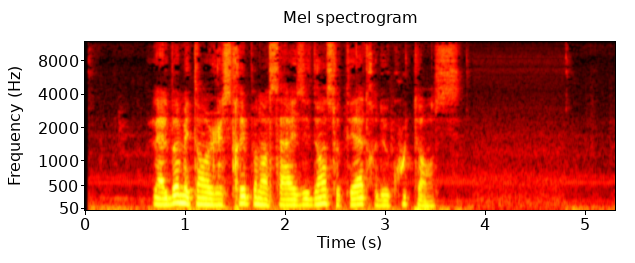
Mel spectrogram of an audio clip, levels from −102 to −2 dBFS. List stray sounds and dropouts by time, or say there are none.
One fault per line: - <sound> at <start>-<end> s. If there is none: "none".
none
